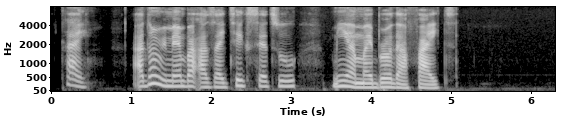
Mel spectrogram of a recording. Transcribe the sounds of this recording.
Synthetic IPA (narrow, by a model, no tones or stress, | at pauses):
kʰaɪ | ʔa̰ɪdõntɹimɛ̃mbəʔazaɪtʰeksɛtʰu | miãnmaɪbɹɔðəfaɪt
